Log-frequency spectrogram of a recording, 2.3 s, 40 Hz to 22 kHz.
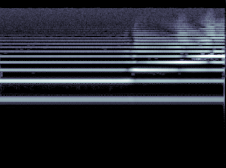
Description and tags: C1 Root SAT
C1 recorded with a Korg Monotron for a unique synth sound.
Recorded through a Yamaha MG124cx to an Mbox.
Ableton Live
synth, sound, Monotron, Sample, sampler, sfx, korg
